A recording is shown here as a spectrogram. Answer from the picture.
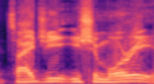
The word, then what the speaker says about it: Taiji Ishimori: Is that how you say it? Yeah, Taiji Ishimori is now the Bone Soldier.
